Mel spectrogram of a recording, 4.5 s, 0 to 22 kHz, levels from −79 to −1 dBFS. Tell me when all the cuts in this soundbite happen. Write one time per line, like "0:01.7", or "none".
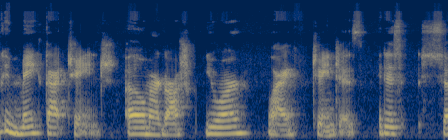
0:01.2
